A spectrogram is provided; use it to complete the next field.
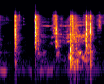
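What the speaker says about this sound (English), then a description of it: "I'm just gonna shuffle these out." Tarot cards being shuffled by hand, a series of crisp riffling and slapping bursts that grow busier toward the end, close and fairly quiet with no talk.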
